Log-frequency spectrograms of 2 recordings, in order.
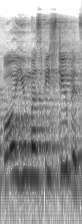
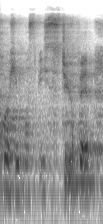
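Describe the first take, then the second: First: Quick dismissive retort; scornful put-down. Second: Lower, softer echo of the put-down; chastened self-reproach. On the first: Woman shooting down a suitor, scornful put-down. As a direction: dismiss him with sharp disbelief. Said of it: "I shot him a dirty look". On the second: Rejected suitor talking to himself, chastened and soft. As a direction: say it small, to yourself. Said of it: "he's looking at himself like". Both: Acted.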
